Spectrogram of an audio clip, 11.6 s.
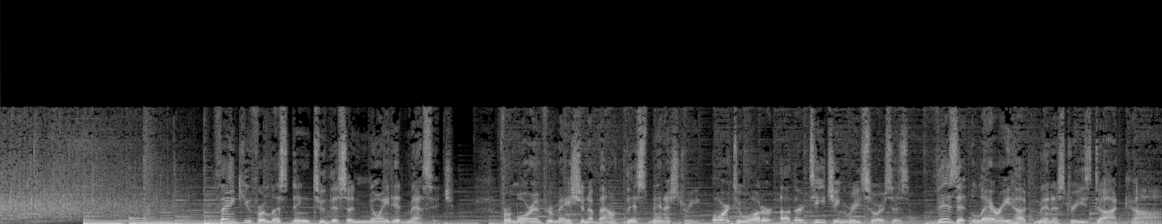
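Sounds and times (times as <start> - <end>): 
audience clapping: 0.0 - 2.0
speech: 2.2 - 11.6.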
